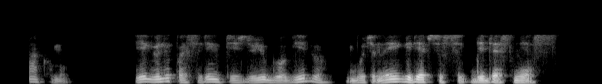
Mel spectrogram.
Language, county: Lithuanian, Telšiai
